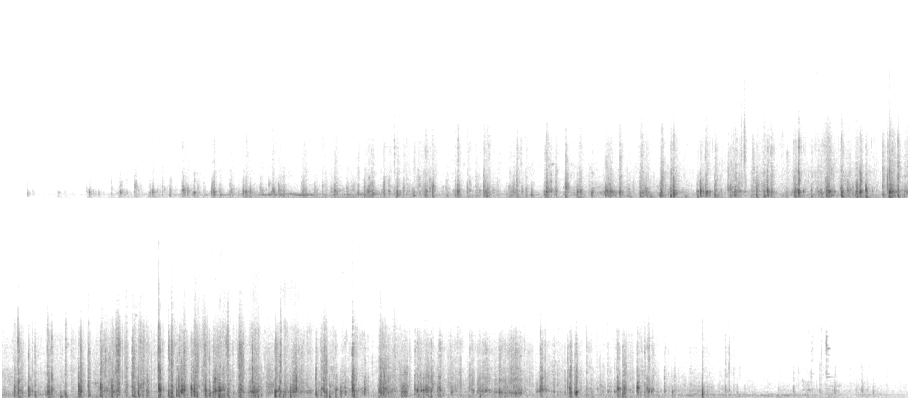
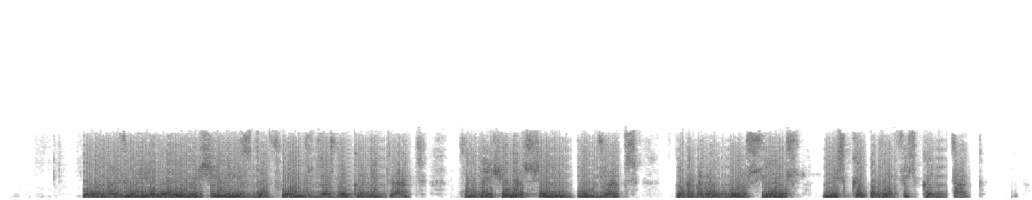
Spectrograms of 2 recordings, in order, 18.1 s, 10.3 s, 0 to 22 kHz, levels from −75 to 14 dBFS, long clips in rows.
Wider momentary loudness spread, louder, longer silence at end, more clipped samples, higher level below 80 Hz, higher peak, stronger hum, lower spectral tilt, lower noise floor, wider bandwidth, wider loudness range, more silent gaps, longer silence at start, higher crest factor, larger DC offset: first, 22 LU vs 9 LU; second, -28 LUFS vs -13 LUFS; second, 0.35 s vs 0.6 s; neither; second, -64 dBFS vs -36 dBFS; second, -4 dBFS vs 0 dBFS; neither; about the same, -4 dB/octave vs -5 dB/octave; first, -66 dBFS vs -51 dBFS; first, 17 kHz vs 8 kHz; first, 14 LU vs 2 LU; neither; about the same, 0.85 s vs 0.8 s; first, 26 dB vs 14 dB; neither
